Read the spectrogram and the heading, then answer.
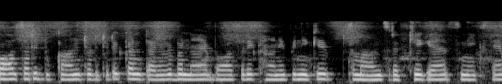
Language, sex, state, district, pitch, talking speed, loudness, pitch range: Hindi, female, Maharashtra, Washim, 230 Hz, 200 wpm, -17 LUFS, 225-235 Hz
